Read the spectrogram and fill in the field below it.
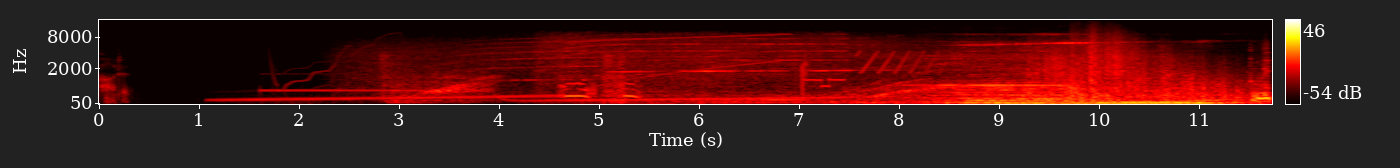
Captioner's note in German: Millennium Falcon Triebwerksgeräusche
